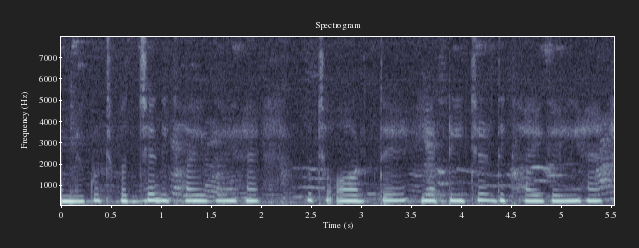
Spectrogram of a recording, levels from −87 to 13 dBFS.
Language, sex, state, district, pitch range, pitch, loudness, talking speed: Hindi, male, Delhi, New Delhi, 265-285 Hz, 275 Hz, -14 LUFS, 140 wpm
